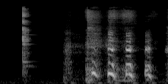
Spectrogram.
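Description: Glasses clink once in a quick, bright toast, ringing briefly, and then voices start talking right after.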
